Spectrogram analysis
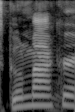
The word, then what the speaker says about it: Schoonmaker: design sandy powell editing schoonmacher is that how you say it schoonmaker schoolmarker was i write the first time screwmaker it's schoonmacher and scorsessie get it right people but it also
